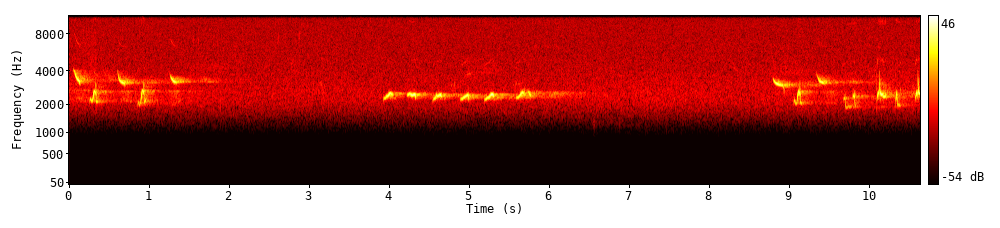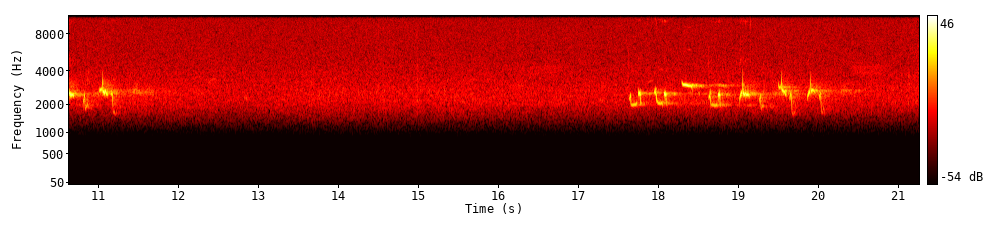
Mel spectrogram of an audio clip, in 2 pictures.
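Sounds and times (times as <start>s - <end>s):
Japanese thrush whistling song: 0.0s - 1.9s, 4.0s - 6.2s, 8.8s - 11.7s, 17.6s - 20.7s.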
